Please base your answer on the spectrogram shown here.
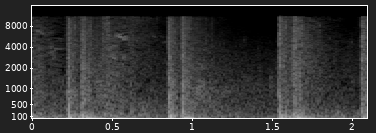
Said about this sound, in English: Who's shooting?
